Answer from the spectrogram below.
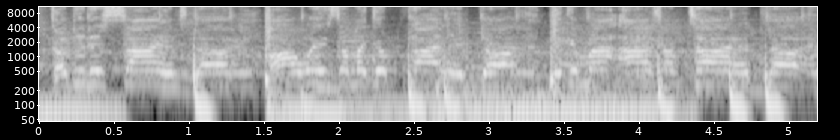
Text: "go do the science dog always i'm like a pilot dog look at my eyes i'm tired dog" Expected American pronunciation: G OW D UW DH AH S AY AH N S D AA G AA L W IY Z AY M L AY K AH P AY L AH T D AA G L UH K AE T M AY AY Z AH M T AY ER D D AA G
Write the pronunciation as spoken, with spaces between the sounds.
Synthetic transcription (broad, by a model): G OW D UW DH AH S AY AH N S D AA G AA L W IY Z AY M L AY K AH P AY L AH T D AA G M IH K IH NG M AY AY Z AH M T AY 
